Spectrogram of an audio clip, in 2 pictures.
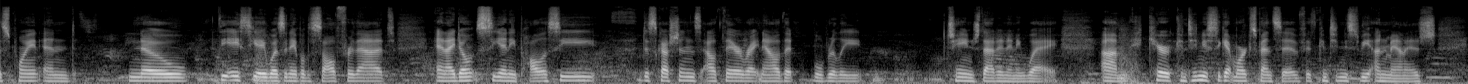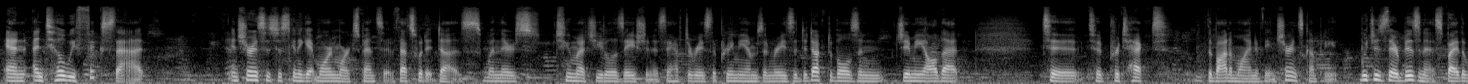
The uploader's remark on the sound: Live from #WinterTech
